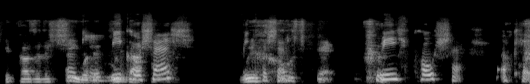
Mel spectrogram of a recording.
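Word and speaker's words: וחשך: Vachoshesh. Vishoshesh. It's not a ch. It's a k. Vikoshesh. Right. So remember, it's rush because of the Shiva. Okay. Vikoshesh.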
